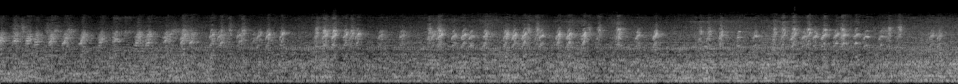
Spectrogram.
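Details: Red-vented Bulbul mother in panic as her gaping, unsure chick leaves the nest, alerting the neighbourhood; persistent rasping chatter in rapid bursts that grows louder toward the middle.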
